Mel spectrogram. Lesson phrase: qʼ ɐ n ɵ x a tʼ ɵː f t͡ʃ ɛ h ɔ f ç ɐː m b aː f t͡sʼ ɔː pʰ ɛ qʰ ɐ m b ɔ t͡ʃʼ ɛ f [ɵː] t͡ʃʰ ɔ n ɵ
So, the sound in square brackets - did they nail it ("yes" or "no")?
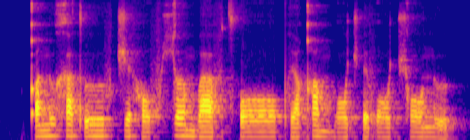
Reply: no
